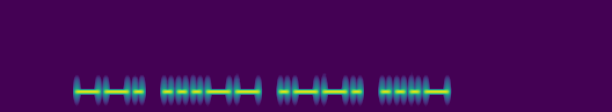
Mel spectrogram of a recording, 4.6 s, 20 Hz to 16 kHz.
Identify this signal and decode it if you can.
Morse code, heard as a keyed tone, about 22 wpm, 700 Hz. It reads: G3PV
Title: DXCC-100 Call Signs - 4 Characters - Repeated 3x - 22wpm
